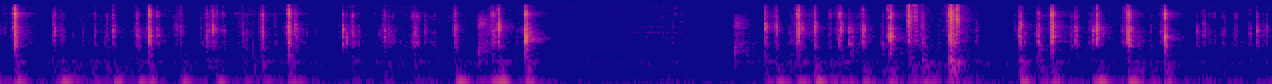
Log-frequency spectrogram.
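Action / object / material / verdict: tap / plastic computer keyboard / plastic / none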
